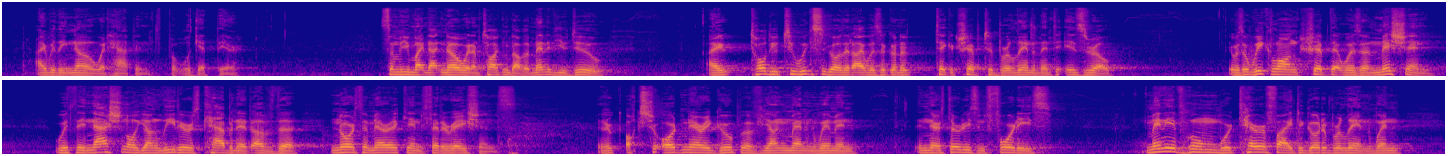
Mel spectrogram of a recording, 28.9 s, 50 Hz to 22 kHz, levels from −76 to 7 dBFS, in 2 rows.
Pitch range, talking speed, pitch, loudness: 115-135 Hz, 185 wpm, 125 Hz, -18 LUFS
